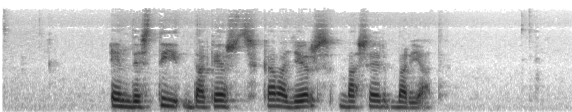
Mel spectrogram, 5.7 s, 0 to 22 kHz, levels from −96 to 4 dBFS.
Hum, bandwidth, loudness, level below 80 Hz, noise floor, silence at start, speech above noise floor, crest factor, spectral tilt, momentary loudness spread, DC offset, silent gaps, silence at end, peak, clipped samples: none; 15.5 kHz; -15 LUFS; -64 dBFS; -60 dBFS; 1.1 s; 46 dB; 16 dB; -4 dB/octave; 5 LU; under 0.1%; none; 1.45 s; -2 dBFS; under 0.1%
